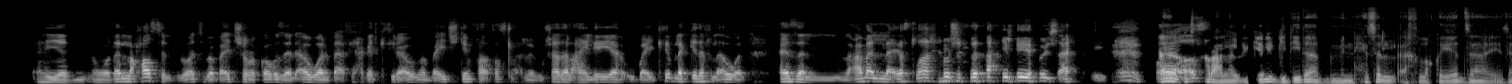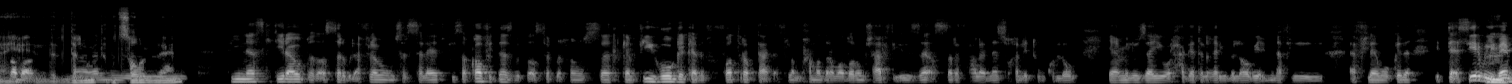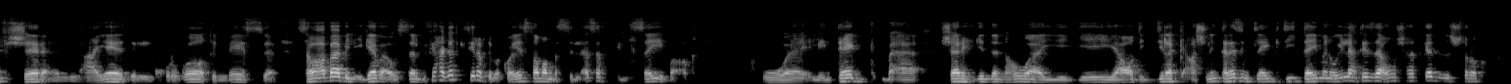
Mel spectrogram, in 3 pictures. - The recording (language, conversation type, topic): Arabic, podcast, إزاي اتغيّرت عاداتنا في الفرجة على التلفزيون بعد ما ظهرت منصات البث؟
- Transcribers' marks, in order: unintelligible speech; laughing while speaking: "للمشاهدة العائلية مش عارف إيه"; tapping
